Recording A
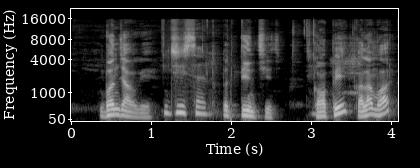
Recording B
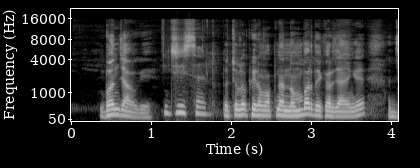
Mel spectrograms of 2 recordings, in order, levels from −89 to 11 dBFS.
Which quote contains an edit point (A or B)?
A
